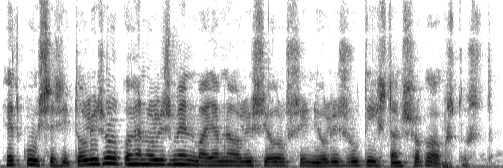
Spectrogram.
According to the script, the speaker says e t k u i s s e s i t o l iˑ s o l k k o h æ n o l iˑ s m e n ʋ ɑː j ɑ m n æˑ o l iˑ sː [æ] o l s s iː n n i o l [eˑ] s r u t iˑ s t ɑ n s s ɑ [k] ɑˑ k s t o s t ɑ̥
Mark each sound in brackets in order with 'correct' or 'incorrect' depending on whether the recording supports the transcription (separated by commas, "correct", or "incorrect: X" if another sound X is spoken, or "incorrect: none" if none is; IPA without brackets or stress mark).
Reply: incorrect: i, incorrect: iˑ, correct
